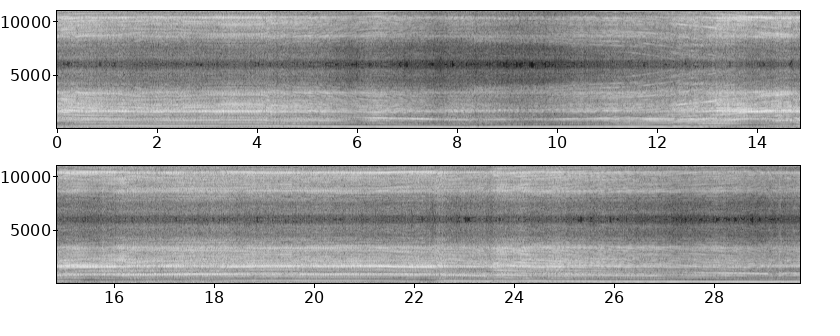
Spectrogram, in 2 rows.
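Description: Honda CBR1000RR Fireblade's inline-four engine heard from onboard at track speed, with wind rush. Its pitch falls for a few seconds, climbs again, breaks sharply at gear changes about fifteen and twenty-three seconds in, then falls as the bike slows near the end.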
